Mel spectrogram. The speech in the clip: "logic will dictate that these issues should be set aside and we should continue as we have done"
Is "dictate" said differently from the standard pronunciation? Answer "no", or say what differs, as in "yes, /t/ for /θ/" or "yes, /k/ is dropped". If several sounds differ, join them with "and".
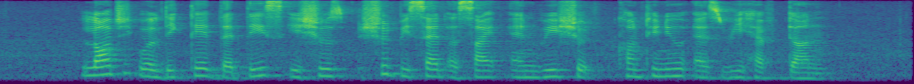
no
